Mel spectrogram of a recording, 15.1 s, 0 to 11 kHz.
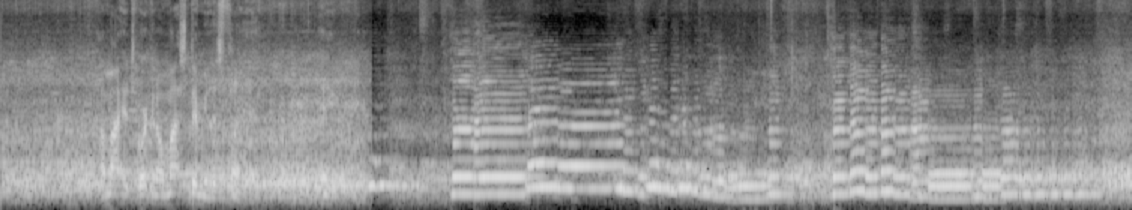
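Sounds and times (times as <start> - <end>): saxophone solo melody: 6.0 - 15.0.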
